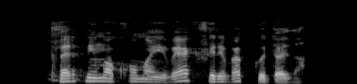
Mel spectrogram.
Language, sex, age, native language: Icelandic, male, 40-49, Icelandic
